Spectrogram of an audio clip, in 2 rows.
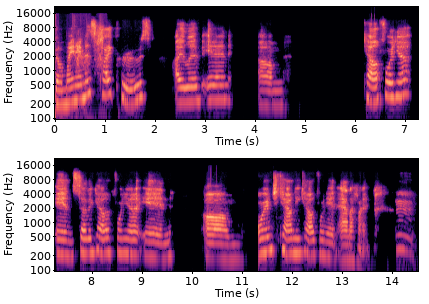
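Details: Aphasia in a woman after a stroke at age 24, about 10 years earlier, with reported auditory processing difficulty, trouble finding and saying words, and reading difficulty.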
